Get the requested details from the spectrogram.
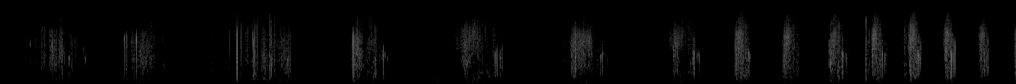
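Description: A metal nail tool tip taps and scratches the metal grille on top of a small black plastic mini lavalier microphone. The result is bright, crunchy, close-up scraping bursts, uneven and longer at first, then shorter and quicker in a steady rhythm toward the end, with quiet gaps in between.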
